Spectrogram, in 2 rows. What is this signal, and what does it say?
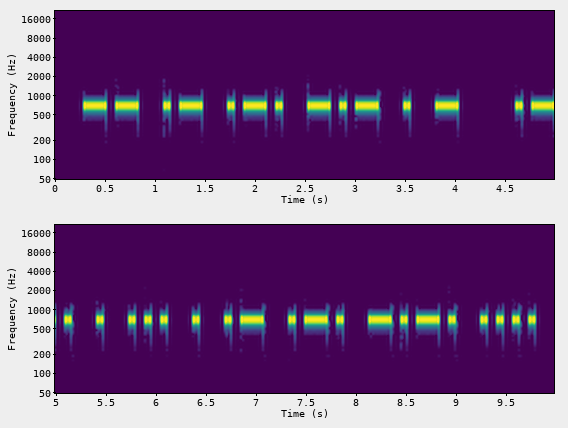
Morse code, heard as a keyed tone, about 16 wpm, 700 Hz. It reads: MARKET RESEARCH
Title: Practice QSO - Exchange 3 - More Info - 15wpm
